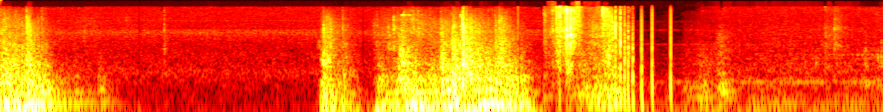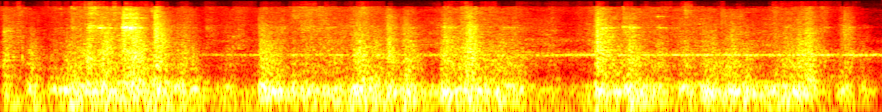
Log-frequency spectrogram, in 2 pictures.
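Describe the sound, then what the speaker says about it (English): Dishes rattle and clatter inside a closed cupboard: a loud burst of racket, a short pause, then a sustained rumbling jostle that continues to the end, with no voices. "It sounds like all the dishes inside are jumping around."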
